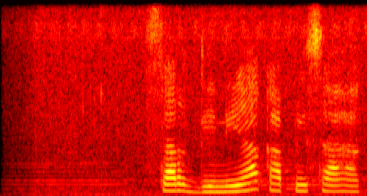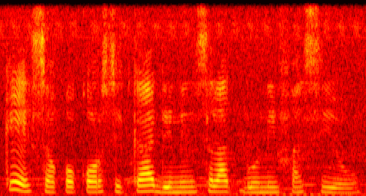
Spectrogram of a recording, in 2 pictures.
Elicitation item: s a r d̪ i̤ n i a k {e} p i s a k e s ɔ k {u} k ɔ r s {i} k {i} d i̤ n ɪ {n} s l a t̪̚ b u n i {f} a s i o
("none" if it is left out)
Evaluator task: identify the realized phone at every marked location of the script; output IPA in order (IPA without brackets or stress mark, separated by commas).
a, ɔ, i, a, ŋ, f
